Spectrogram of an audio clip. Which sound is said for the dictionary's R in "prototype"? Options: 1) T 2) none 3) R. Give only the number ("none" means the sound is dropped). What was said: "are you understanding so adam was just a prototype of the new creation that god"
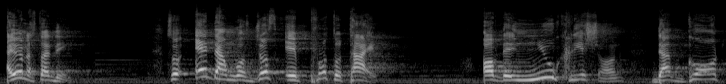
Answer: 3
